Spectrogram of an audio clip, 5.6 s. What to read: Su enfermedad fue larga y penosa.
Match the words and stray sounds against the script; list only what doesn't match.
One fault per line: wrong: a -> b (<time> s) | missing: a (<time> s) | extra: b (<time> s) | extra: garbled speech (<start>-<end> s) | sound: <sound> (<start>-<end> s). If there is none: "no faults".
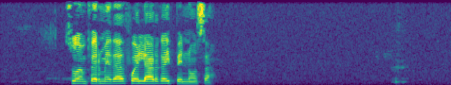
no faults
